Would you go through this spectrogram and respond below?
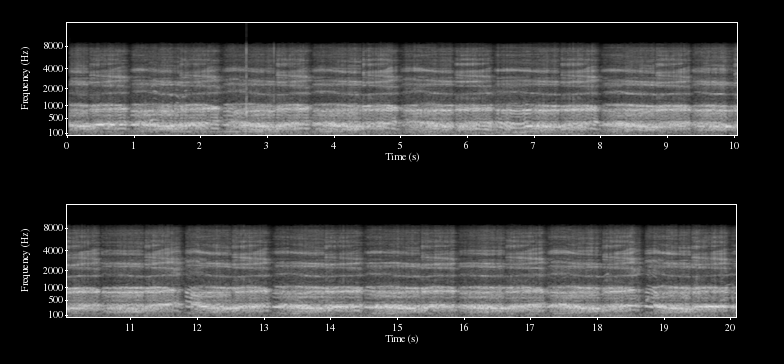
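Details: Male black howler monkey at the zoo in La Plata, Argentina, giving its characteristic call: a continuous, loud, deep roaring chorus of rough harmonic tones, pulsing in surges roughly every second and a half with no break across the stretch.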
